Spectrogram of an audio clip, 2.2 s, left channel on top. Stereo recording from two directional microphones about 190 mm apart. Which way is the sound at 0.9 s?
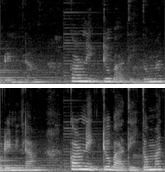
50° right (ahead or behind).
